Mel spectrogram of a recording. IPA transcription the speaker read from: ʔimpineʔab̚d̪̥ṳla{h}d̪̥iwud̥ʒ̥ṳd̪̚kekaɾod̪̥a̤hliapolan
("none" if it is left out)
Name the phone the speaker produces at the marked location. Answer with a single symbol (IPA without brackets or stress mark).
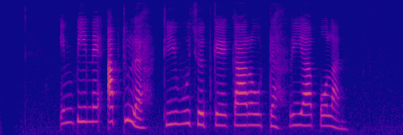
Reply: h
